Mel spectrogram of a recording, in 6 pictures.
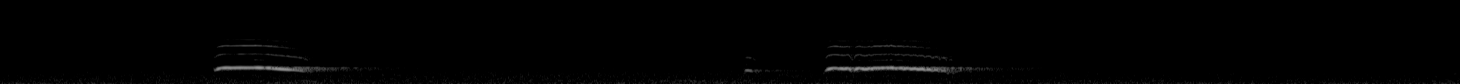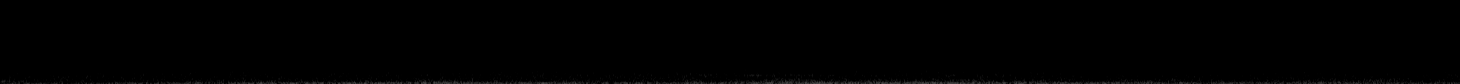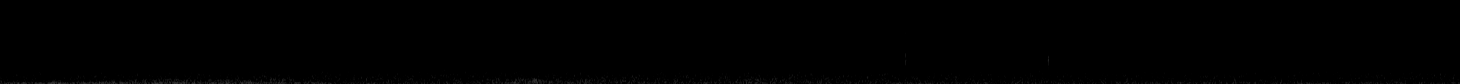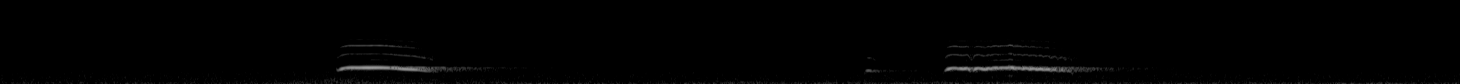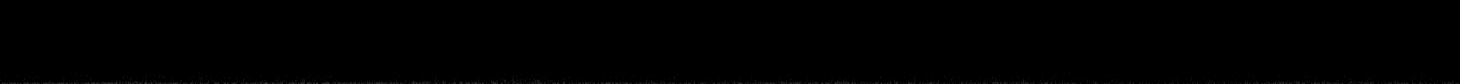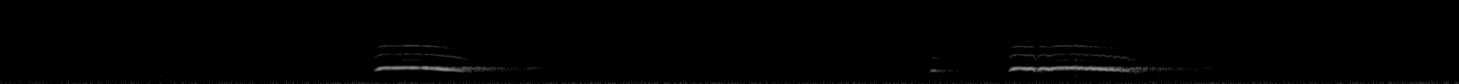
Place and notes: Unnamed Road, Colombier, France - tawny owl singing
Lonely Tawny owl singing in the night. The weather is cloudy, temp 8-10 C°, Gentle breeze on the treetop and on the montain slope. About 50m from me. A place with a narow valley with less noise pollution (beside airplanes!)
Recording Gear : 2 AT4021 in ORTF, Sound Device Mix pre 6. + 3db, 80hz lowcut filter
20 April 2019, 22:30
